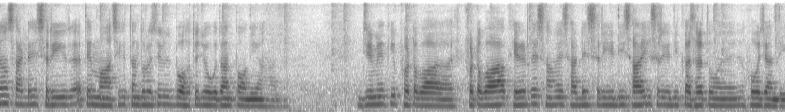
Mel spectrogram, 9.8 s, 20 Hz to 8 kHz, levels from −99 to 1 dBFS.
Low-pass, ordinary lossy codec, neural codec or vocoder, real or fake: 7.2 kHz; none; none; real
